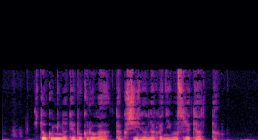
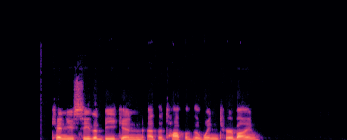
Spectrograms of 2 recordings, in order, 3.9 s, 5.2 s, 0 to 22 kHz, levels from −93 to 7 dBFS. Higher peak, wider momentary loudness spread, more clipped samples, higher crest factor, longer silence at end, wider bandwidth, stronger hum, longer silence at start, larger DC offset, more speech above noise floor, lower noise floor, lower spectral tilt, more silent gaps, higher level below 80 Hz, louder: about the same, -4 dBFS vs -2 dBFS; first, 12 LU vs 6 LU; neither; about the same, 20 dB vs 22 dB; second, 0.6 s vs 1.35 s; first, 11.5 kHz vs 10 kHz; neither; second, 0.05 s vs 0.8 s; neither; second, 32 dB vs 66 dB; second, -55 dBFS vs -87 dBFS; about the same, -6 dB/octave vs -6 dB/octave; neither; first, -52 dBFS vs -70 dBFS; about the same, -23 LUFS vs -22 LUFS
